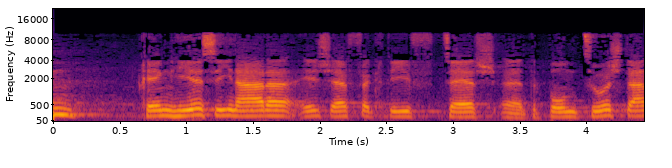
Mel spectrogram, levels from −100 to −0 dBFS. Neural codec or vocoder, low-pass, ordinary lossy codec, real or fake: none; 9.9 kHz; none; real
